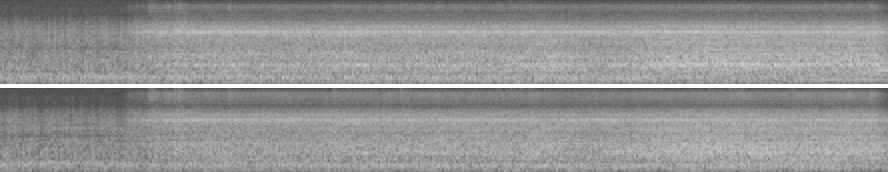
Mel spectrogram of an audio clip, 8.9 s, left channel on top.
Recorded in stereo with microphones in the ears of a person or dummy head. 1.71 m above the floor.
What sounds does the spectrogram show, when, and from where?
1.2 s sawing: 5° left (ahead or behind), 2.5 m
